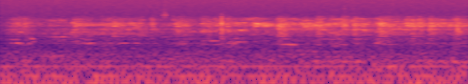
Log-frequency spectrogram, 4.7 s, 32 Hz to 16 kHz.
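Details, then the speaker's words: Rogers Majestic 9R512 tube radio, during bias battery work: music received clearly from distant Hamilton station over light hiss, no hum, crackle or fading; normal radio reception. "sorry to make you listen to that but wow this R is working really well that's beautiful this is Hamilton it's quite a ways"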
